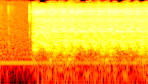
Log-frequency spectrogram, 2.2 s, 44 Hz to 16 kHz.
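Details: BMW K1200LT motorcycle being revived: starter spins the engine at a steady even pace but it never fires; fuel pump not heard at key-on, no power suspected at the pump, not confirmed.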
